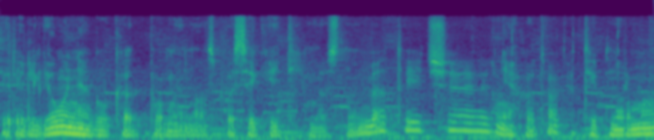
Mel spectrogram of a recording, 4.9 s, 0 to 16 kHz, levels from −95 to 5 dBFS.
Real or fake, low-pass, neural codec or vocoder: real; 10.8 kHz; none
